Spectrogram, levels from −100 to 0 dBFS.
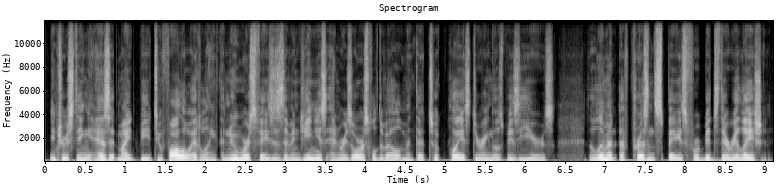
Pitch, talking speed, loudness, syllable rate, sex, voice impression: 125 Hz, 210 wpm, -18 LUFS, 6.7 syllables/s, male, masculine, adult-like, slightly powerful, clear, fluent, intellectual, slightly mature, wild, slightly lively, strict, slightly sharp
